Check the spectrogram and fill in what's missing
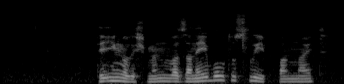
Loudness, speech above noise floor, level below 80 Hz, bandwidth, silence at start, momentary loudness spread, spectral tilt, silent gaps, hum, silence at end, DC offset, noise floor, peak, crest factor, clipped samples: -37 LUFS; 29 dB; -72 dBFS; 14 kHz; 0.95 s; 7 LU; -6 dB/octave; none; none; 0.2 s; under 0.1%; -65 dBFS; -20 dBFS; 18 dB; under 0.1%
